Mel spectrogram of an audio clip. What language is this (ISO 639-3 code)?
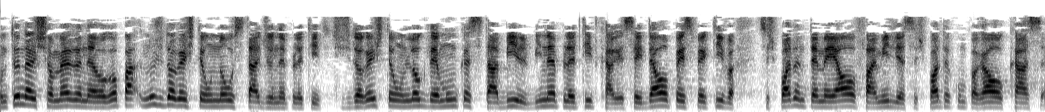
ron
